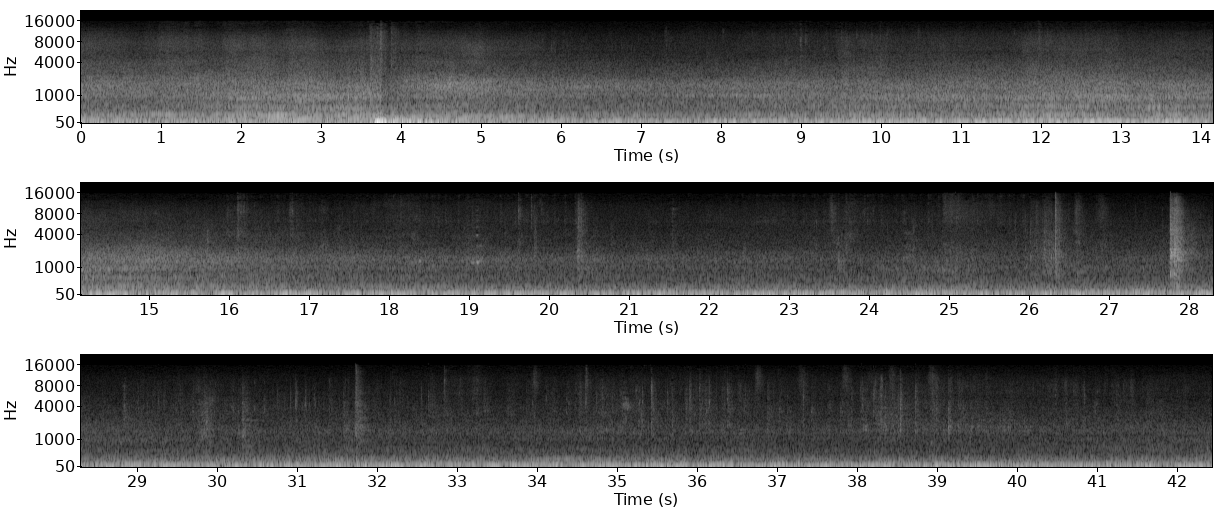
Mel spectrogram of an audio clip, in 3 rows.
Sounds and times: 0.0s cars passing 6.8s
0.0s bus is passing 42.4s

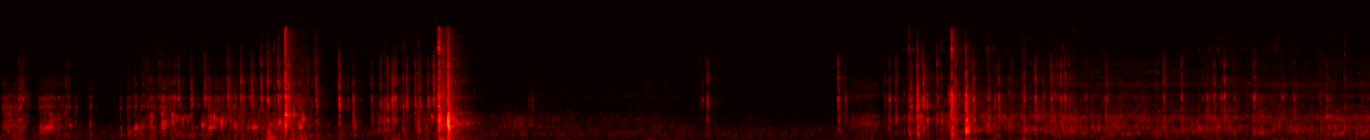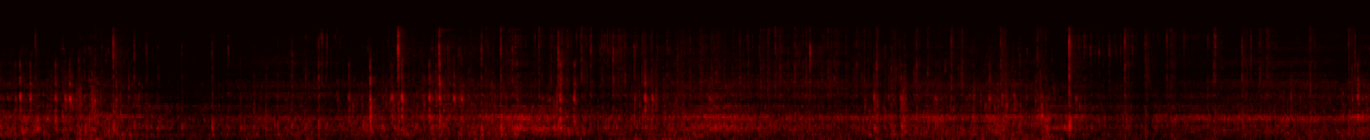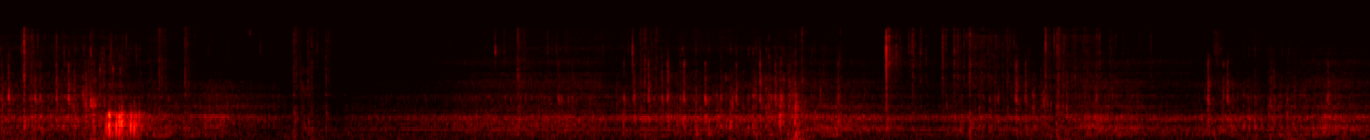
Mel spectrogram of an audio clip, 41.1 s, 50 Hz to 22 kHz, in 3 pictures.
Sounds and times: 8.4s coffemaker brewing a cup of coffee 30.8s

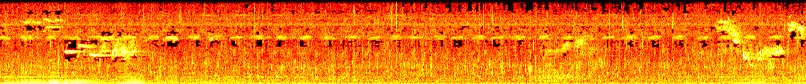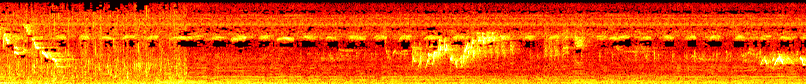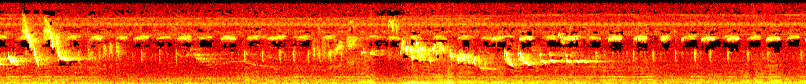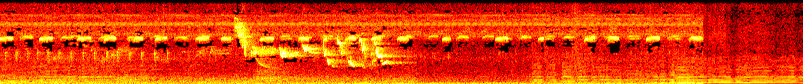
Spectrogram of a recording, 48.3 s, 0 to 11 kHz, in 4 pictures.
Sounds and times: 0.0s creek 47.2s
0.0s fly 48.3s

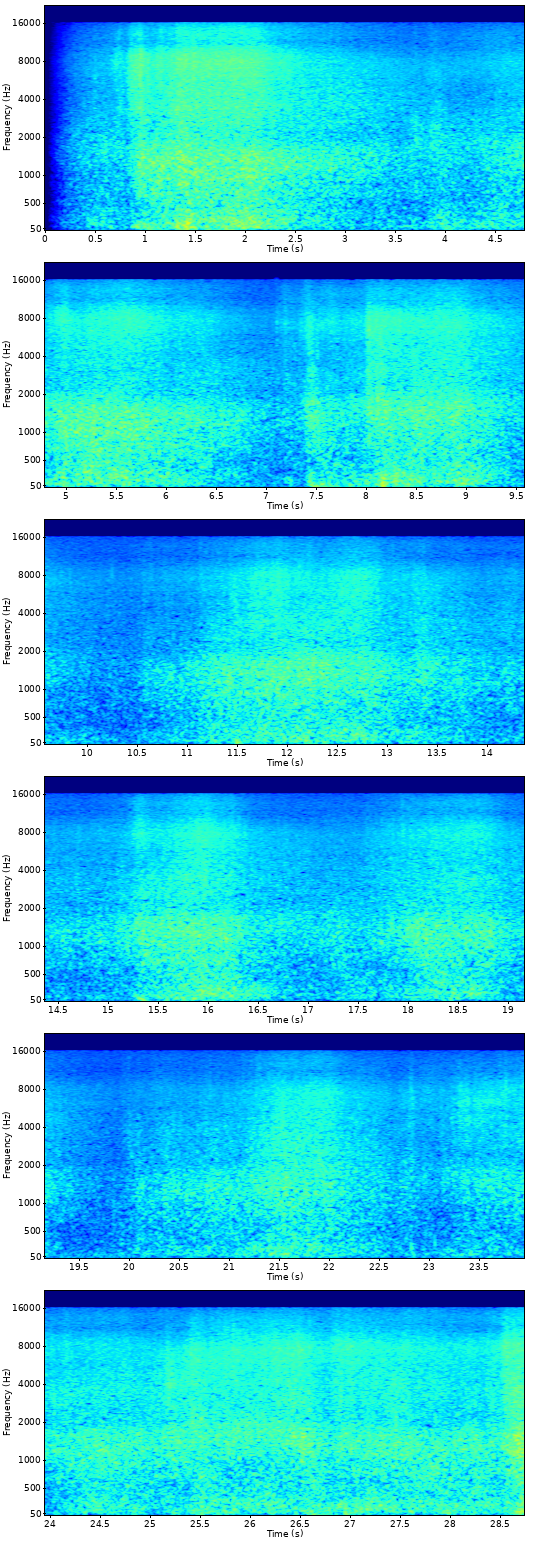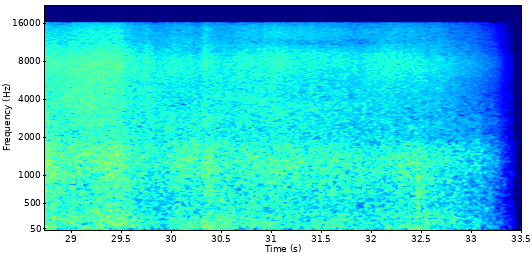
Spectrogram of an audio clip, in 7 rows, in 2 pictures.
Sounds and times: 0.1s waves 33.4s

